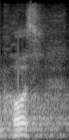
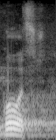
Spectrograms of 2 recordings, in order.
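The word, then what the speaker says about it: ghost: गोस्ट पास, अभी हमने पढ़ा कि जब एच आ जाते हैं तो वो साइलेंट रहता है। This is नॉट घोस्ट, this is गोस्ट।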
